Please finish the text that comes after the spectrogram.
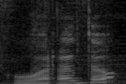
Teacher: So the second one, O, is unstressed. That's why we pronounce it as A. · The stress falls on городу, on the first go.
